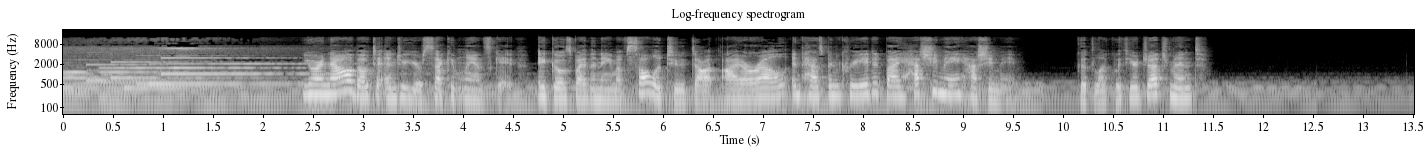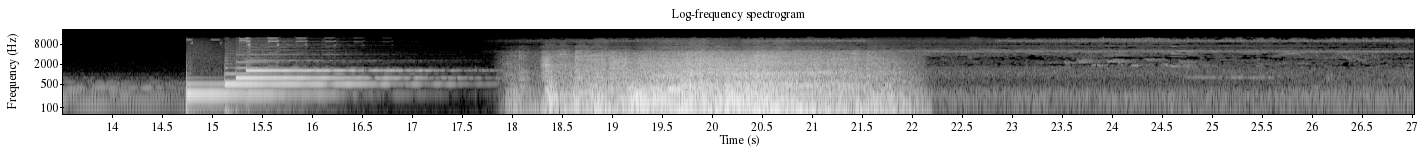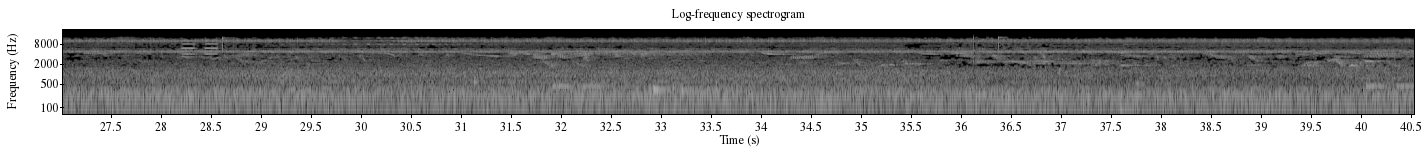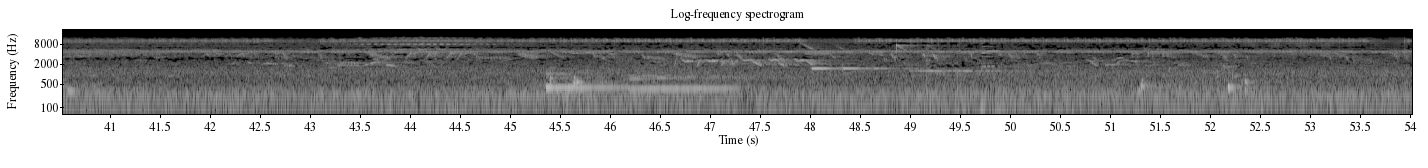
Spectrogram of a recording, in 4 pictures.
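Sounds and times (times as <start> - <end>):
insect drone: 18.4 - 54.0
bird chirps: 42.4 - 50.2.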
